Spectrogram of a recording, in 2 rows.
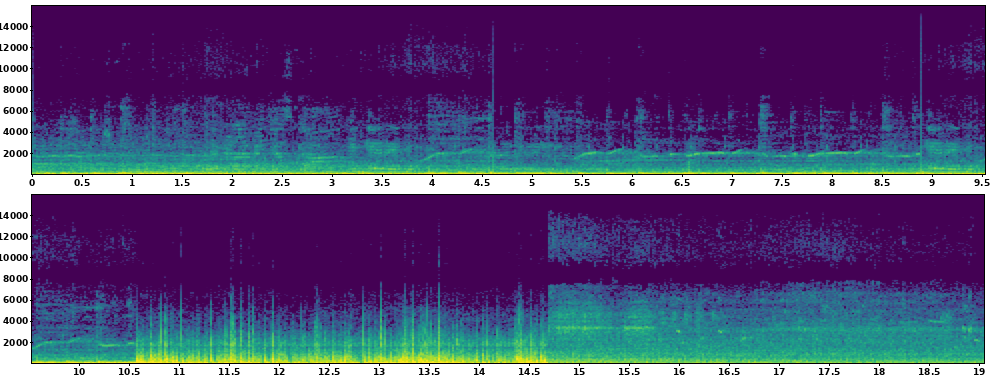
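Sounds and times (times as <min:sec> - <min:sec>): road rumble inside car: 0:00.0 - 0:14.8
street traffic: 0:00.0 - 0:19.0
wind rushing through car window: 0:09.5 - 0:14.8.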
